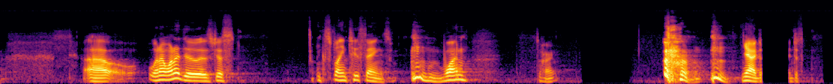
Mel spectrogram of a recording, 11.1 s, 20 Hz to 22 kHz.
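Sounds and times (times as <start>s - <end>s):
speech: 1.1s - 3.2s, 4.2s - 6.4s, 7.2s - 7.5s, 9.0s - 10.8s
harsh coughs into microphone: 5.5s - 5.8s, 8.8s - 9.9s
throat clearing into microphone: 5.5s - 5.8s, 8.9s - 9.8s.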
